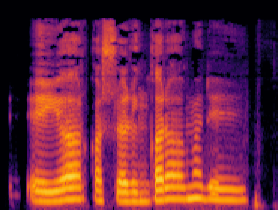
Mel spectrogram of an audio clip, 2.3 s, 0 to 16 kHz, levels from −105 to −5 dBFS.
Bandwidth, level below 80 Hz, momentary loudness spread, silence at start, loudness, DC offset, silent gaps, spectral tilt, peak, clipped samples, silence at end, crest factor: 11.5 kHz; -64 dBFS; 7 LU; 0.25 s; -23 LUFS; under 0.1%; none; -5 dB/octave; -6 dBFS; under 0.1%; 0.15 s; 18 dB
